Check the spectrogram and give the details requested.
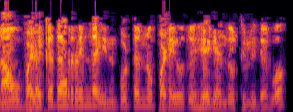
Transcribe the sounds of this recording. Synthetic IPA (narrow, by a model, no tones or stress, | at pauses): naːʋubɐɭɛkɐd̪aːɾɐɾind̪ɐinpuʈːɐnːupɐɽɛjuʋːd̪uɦeːɡend̪ut̪iɭid̪eːʋo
